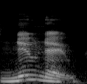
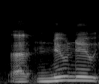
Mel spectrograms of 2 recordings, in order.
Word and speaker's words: Nonoo: You're saying it's Nonoo. I heard Meghan pronounce it this way. Yes, I was trying to remember how she pronounced it. It is Nonoo, isn't it? Not Nonoo.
